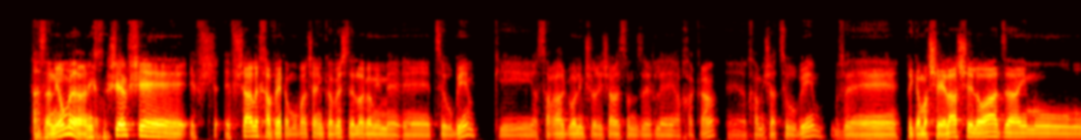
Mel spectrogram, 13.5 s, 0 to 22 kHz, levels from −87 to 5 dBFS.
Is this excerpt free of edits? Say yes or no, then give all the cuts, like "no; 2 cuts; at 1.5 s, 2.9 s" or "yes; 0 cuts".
no; 6 cuts; at 3.5 s, 4.5 s, 6.1 s, 8.2 s, 9.0 s, 11.3 s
